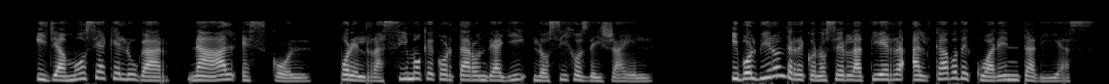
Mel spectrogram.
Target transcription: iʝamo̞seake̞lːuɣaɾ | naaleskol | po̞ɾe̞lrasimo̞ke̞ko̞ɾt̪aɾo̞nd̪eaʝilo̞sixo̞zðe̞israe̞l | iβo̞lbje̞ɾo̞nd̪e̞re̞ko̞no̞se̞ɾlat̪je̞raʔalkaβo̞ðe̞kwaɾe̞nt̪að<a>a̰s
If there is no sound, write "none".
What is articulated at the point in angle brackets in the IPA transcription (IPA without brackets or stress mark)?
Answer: i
